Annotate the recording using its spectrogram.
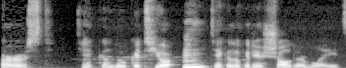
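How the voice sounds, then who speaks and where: A woman speaks with a non-native accent. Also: dry, close sound with no echo. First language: not English. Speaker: martial arts teacher. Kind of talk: tutorial. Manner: halting.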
